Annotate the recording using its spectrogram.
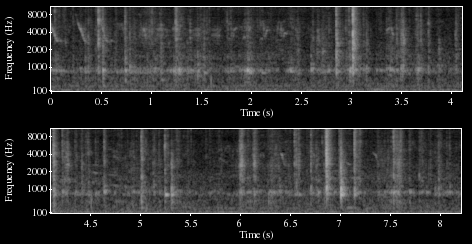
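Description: Thin plastic bottles being handled and worked by hand: irregular light crackles and clicks of the plastic, a few sharper ones a little louder than the rest.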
